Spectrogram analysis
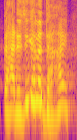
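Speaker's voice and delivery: put-on high, loud nagging kid question; a kid pestering her dad mid-movie; imitating daughter. Daughter pestering Dad during Braveheart, high and insistent. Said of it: "She's always trying to ruin the movie".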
